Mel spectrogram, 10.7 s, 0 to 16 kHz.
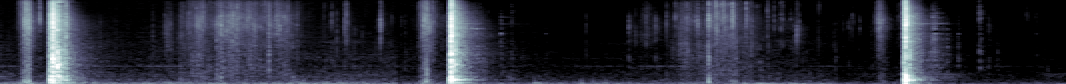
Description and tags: Dropping Bag of Bread
Dropping a loaf of bread (actually, it's Turkish pita bread or whatever the proper translation is) in a plastic bag.
Recorded with Zoom H2. Edited with Audacity.
bread, damage, drop, dropping, fall, falling, food, item, object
